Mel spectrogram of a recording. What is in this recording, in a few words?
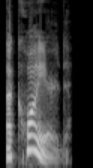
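"acquired", British English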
